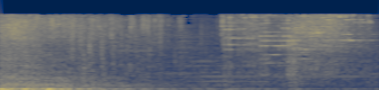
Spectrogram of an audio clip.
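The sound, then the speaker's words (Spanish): A small thrown box explodes with a loud, sudden burst. Shattering, crackling debris follows and fades over a few seconds. “lanza una cajita que estalla.”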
